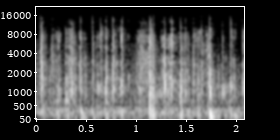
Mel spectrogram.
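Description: Quick, uneven clicks of keys being typed on a computer keyboard, close and crisp, with a brief burst of keystrokes and no talking.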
